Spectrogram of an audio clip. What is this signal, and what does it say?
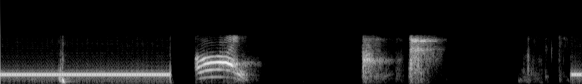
Ringback tone (North America), 440 + 480 Hz, with speech.
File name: out- - - - - .14385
